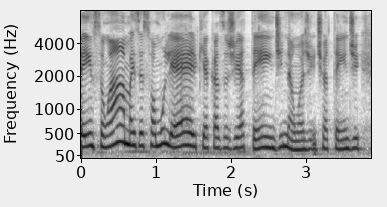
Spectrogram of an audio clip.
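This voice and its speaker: This woman has an ordinary speaking voice, fairly high in pitch with ordinary pitch variation. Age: 40s. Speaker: social worker. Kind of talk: interview.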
